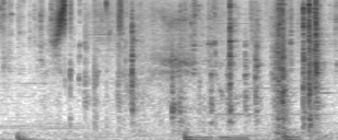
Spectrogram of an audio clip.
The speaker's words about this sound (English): Oh, give me your keys. Let me just unlock my door here. Then you can take my keys.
